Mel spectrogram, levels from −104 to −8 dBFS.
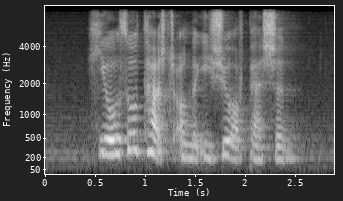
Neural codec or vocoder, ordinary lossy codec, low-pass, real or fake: vocoder, 24 kHz, 100 mel bands, Vocos; none; 7.2 kHz; fake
